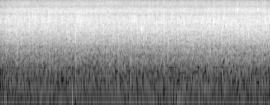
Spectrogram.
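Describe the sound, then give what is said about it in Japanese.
Meat-wrapped rice balls fry over high heat in a pan, giving a steady, even sizzle with fine crackling throughout and no voices. “肉巻きおにぎりは強火で一気に焼き色をつけましょう。”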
